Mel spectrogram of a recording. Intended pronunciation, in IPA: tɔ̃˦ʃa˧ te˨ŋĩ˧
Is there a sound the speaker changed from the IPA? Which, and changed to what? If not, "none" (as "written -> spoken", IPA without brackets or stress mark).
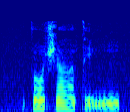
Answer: a˧ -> ã˧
